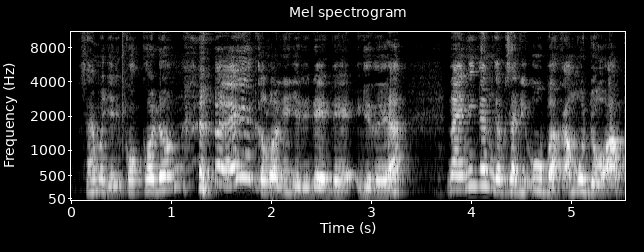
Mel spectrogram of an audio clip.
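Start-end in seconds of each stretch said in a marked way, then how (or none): 0.1-3.4 laughing. Retold or imitated. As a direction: chuckle through the child's wish. Mock wish, laughing.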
